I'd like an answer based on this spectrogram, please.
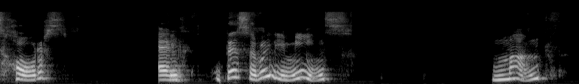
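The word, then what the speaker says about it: Chors: the god named horse you don't pronounce this C it's horse and this really means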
